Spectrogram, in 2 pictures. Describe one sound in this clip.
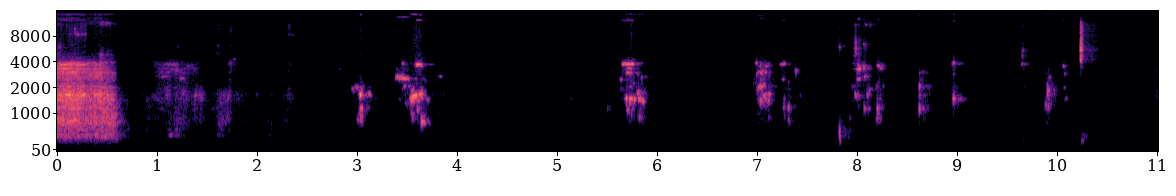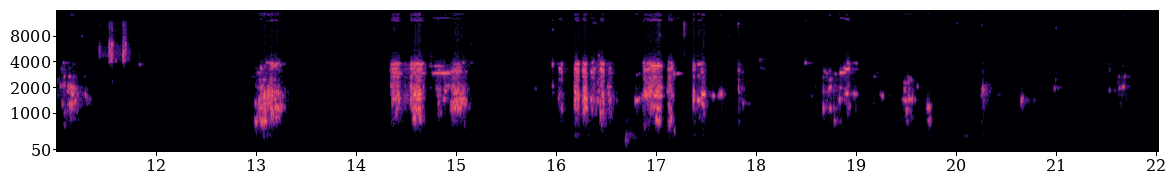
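An older man speaks calmly over an online call, with pauses.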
